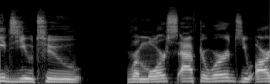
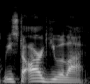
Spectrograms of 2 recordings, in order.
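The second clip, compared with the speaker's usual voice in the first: ordinary delivery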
